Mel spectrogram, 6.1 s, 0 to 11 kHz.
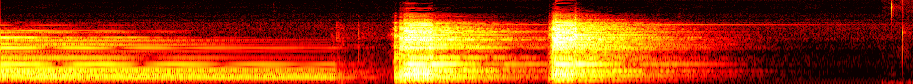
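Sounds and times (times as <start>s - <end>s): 
electric guitar chords played through a reverb pedal in a small room: 0.0s - 4.8s.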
